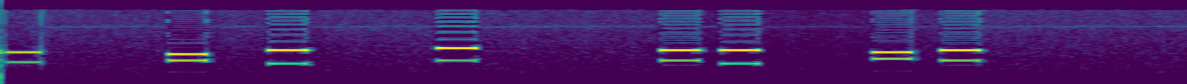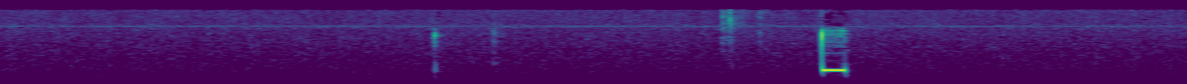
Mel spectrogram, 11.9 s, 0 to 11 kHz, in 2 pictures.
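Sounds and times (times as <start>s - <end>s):
telephone keypad dual-tone dialing beeps: 0.0s - 0.2s, 0.8s - 1.6s, 3.3s - 3.8s, 4.4s - 4.9s
faint steady hiss: 0.0s - 11.8s.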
